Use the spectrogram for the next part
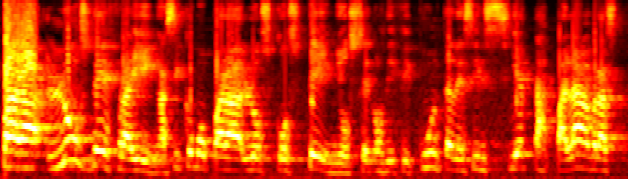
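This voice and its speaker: A man's voice: high voice, unhurried, rough recording. A man, preaching a sermon as pastor, firing rhetorical questions at his congregation. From Ecuador.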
